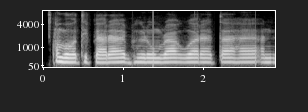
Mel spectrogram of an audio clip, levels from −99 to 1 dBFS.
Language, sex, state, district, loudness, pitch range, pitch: Hindi, female, Bihar, Jahanabad, -17 LUFS, 180-185 Hz, 185 Hz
